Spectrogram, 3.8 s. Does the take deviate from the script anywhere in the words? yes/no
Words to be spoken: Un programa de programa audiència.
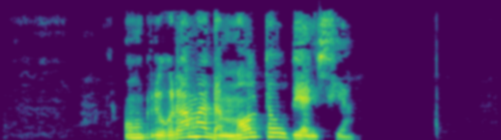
yes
